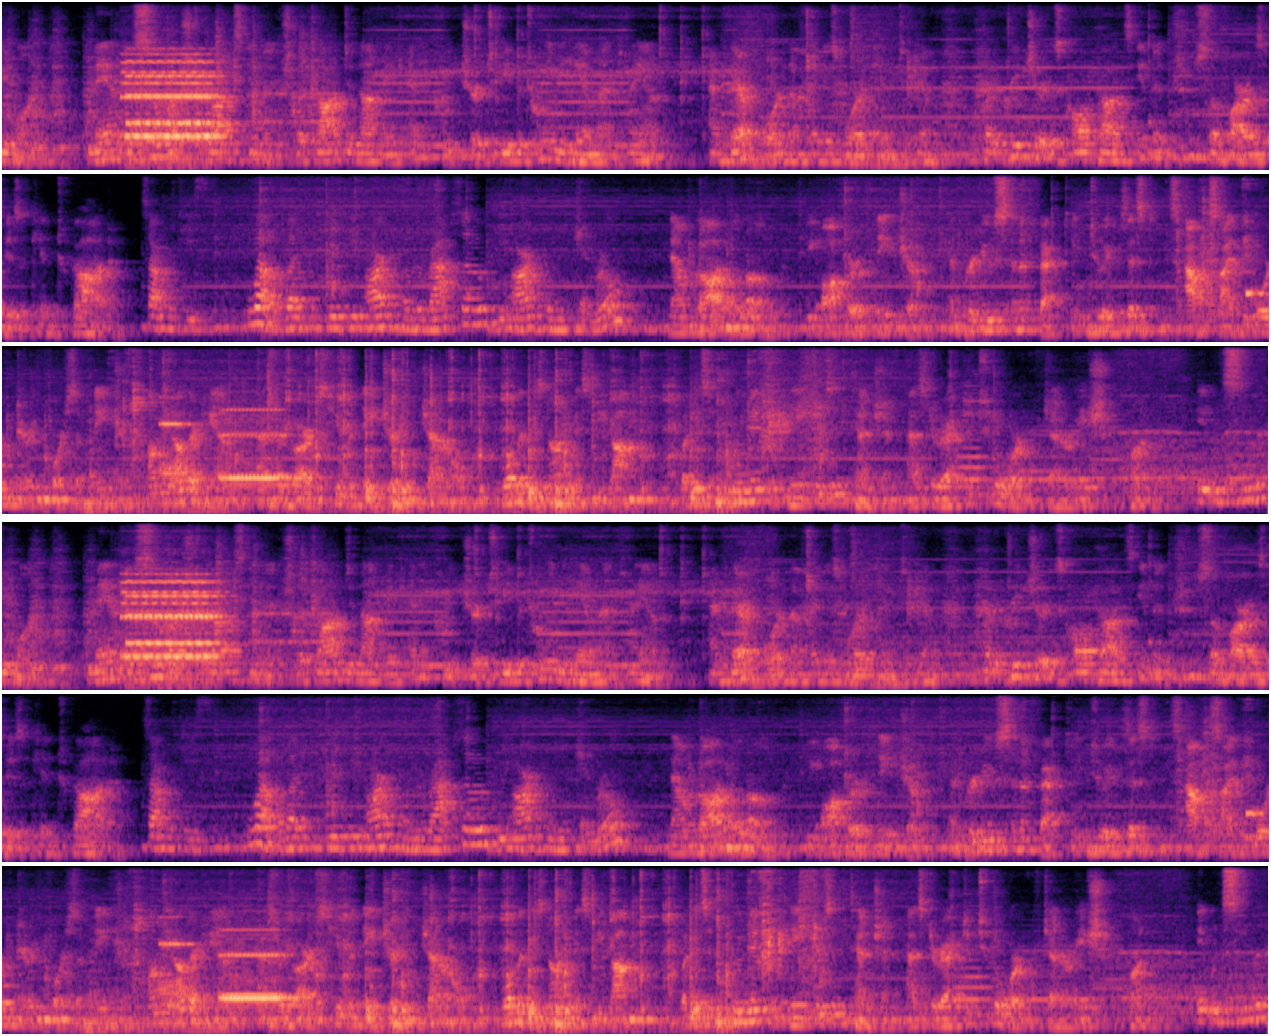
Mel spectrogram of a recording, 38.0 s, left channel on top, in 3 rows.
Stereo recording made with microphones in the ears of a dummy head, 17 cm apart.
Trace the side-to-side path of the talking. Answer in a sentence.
In this clip you hear the talking travel towards the right.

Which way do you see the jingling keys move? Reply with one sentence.
You can hear the jingling keys travel towards the right.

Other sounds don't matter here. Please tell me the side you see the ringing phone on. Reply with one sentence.
In this clip you hear the ringing phone in the centre.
